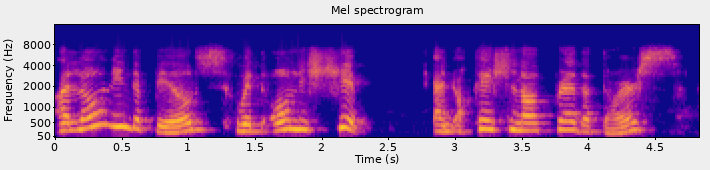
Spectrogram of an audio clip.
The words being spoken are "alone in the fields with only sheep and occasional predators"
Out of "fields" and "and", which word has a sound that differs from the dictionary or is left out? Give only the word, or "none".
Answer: fields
